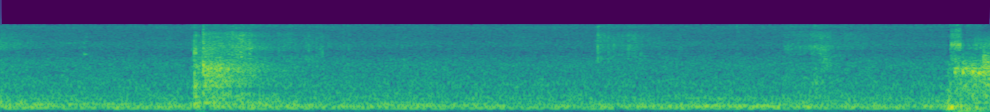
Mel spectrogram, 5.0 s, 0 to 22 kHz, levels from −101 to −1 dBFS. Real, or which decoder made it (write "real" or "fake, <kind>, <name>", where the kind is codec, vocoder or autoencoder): real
